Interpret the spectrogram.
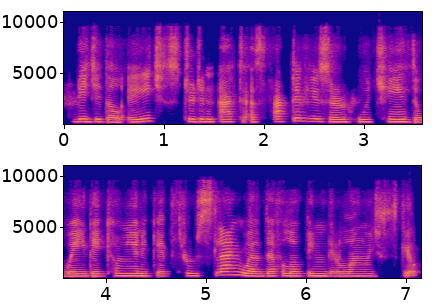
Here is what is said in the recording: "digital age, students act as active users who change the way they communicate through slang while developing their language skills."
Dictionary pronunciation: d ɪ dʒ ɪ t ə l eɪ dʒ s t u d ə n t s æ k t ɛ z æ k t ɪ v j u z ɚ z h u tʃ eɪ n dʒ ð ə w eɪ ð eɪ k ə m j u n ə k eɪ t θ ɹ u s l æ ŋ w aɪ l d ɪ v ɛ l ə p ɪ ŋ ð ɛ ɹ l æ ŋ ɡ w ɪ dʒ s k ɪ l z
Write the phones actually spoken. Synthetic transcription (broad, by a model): d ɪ dʒ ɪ t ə l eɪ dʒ s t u d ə n t æ k t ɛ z æ k t ɪ v j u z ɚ h u tʃ eɪ n dʒ ð ə w eɪ ð eɪ k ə m j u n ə k eɪ t θ ɹ u s l æ ŋ w aɪ l d ɪ v ɛ l ə p ɪ ŋ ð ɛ ɹ l æ ŋ ɡ w ɪ dʒ s k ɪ l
